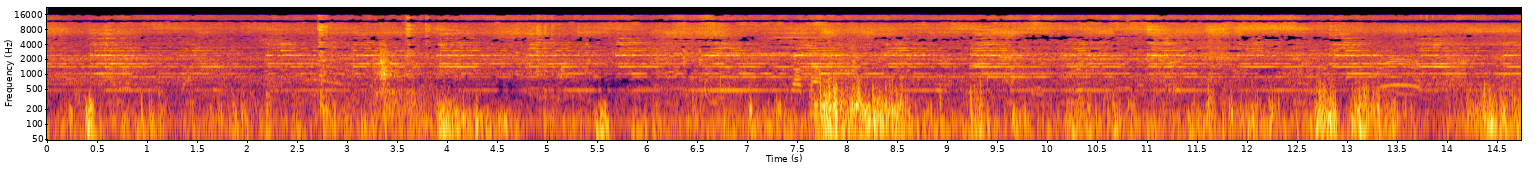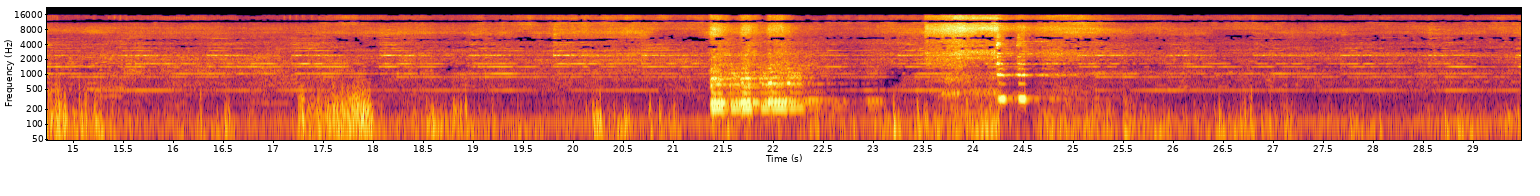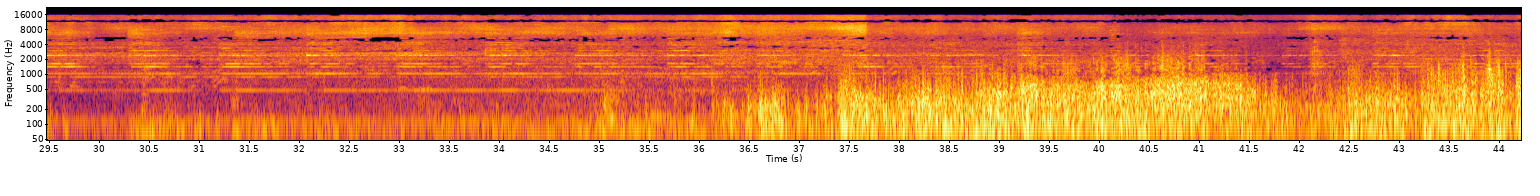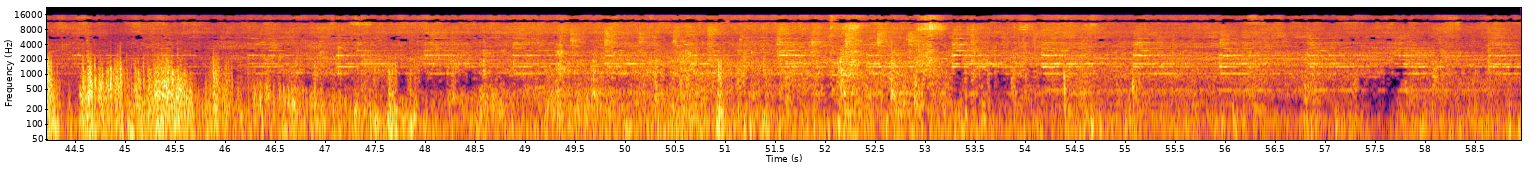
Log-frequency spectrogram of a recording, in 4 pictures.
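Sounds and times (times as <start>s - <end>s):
steam locomotive rumbling: 0.0s - 58.9s
steam whistle blast: 21.4s - 25.2s
hiss of steam: 22.9s - 25.7s.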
